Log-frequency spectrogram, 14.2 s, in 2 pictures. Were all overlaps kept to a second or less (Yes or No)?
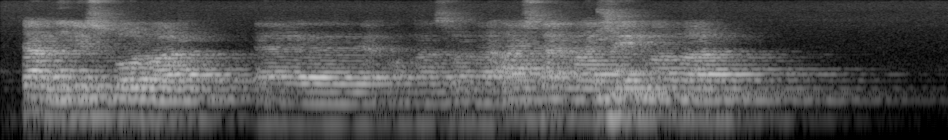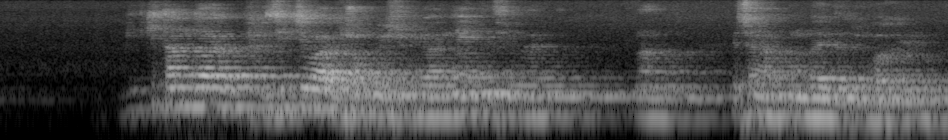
Yes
